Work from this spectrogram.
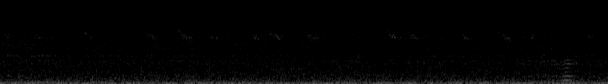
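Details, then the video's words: Bees buzzing in a steady, dense low drone that holds evenly throughout, with faint short high chirps scattered above it. "Bee therapy meditation nature sounds"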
